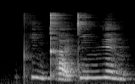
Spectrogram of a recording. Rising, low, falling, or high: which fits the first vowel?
falling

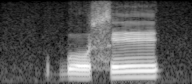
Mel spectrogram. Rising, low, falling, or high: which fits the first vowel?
low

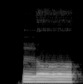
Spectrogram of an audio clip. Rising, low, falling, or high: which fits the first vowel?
high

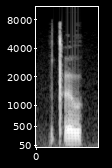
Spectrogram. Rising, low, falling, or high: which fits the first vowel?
low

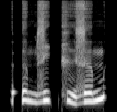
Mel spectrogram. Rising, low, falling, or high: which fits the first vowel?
low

